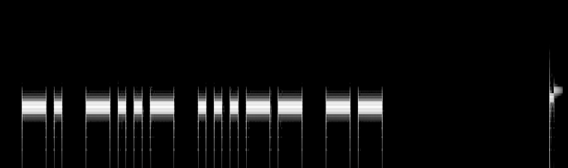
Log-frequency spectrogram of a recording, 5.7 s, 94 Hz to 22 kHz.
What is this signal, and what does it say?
Morse code, heard as a keyed tone, about 16 wpm, 700 Hz. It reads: NX3M
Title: USA Callsign DE Callsign - 4 Characters - 15wpm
